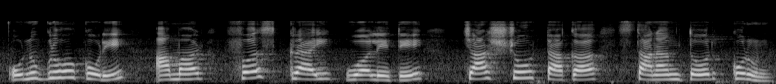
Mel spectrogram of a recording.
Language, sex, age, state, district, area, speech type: Bengali, female, 60+, West Bengal, Paschim Bardhaman, rural, read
